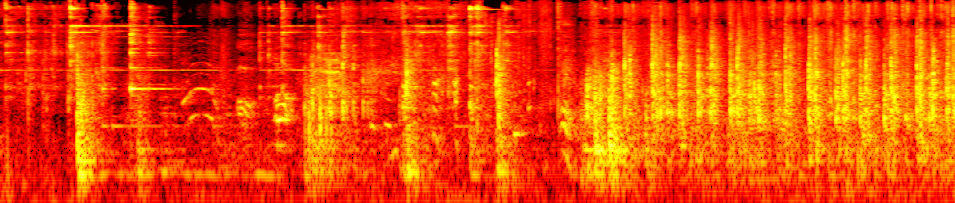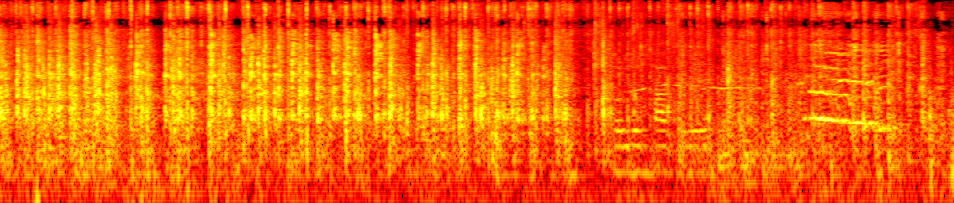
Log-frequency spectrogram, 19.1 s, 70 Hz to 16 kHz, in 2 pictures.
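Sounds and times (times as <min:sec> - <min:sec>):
rapid dense clicking and tapping: 0:03.0 - 0:19.0.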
